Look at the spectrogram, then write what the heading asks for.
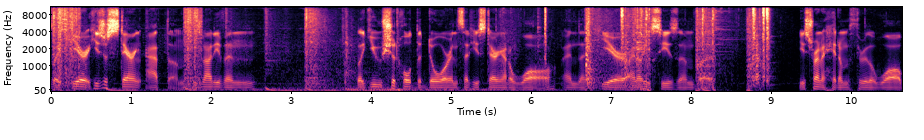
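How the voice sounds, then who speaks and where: A hoarse man with a cough, casually analyzing gameplay clips as a gaming channel host. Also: a bass voice, background noise. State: hoarse from a cough, losing his voice. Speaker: gaming channel host reviewing submitted matches. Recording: game gunfire behind the voice.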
